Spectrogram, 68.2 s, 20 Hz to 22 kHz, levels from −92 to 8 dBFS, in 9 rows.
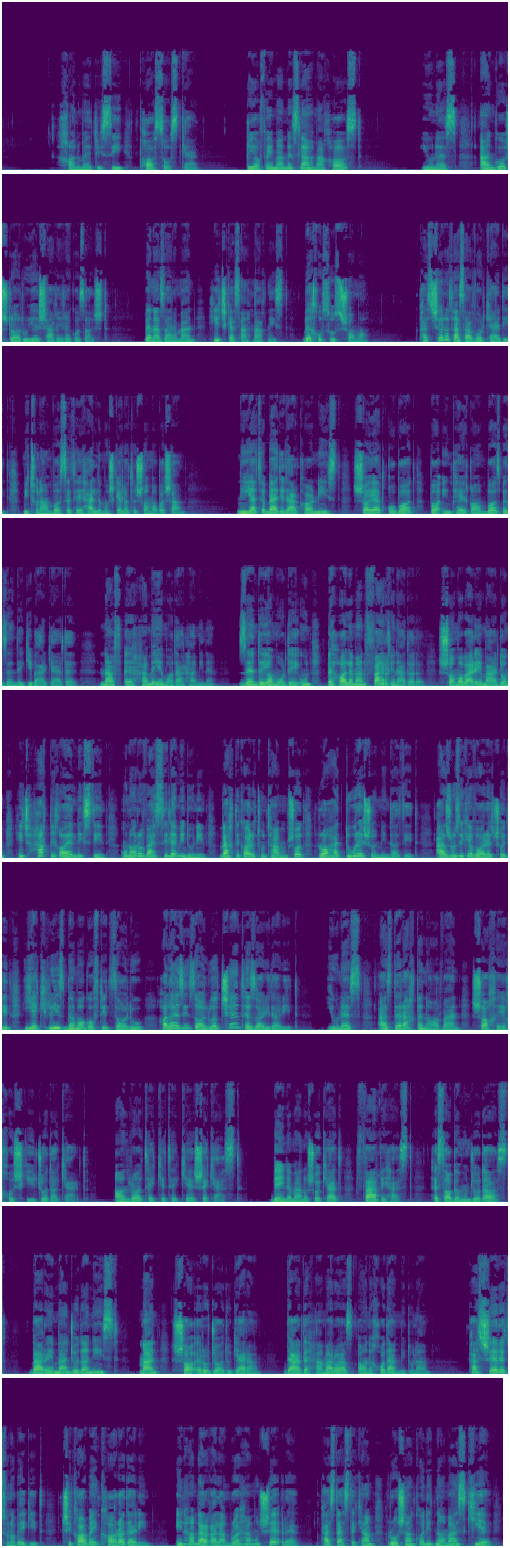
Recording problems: none

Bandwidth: 15.5 kHz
